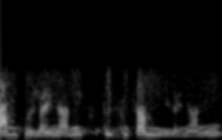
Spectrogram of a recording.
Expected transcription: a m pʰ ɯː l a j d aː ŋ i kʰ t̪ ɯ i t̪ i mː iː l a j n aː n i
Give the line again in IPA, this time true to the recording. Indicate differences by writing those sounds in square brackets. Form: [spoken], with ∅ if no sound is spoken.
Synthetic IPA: a m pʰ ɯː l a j [n] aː [n] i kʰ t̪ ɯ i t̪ [a] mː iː l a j n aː n i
